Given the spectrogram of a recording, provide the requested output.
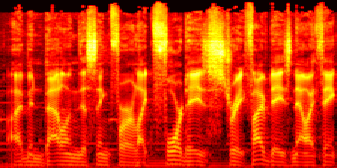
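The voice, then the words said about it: Slightly weird, sick-sounding voice. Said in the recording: “my voice sounds a little weird still, it's because I'm still a little under the weather”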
